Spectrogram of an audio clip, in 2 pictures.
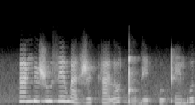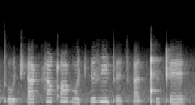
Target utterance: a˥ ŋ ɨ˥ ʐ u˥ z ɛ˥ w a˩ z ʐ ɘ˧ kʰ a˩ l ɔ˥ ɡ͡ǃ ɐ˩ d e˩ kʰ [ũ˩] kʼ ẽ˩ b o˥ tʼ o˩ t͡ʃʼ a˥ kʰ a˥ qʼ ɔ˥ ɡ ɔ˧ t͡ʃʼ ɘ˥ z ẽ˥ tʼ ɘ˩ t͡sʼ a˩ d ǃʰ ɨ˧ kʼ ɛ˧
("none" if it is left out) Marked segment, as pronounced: u˩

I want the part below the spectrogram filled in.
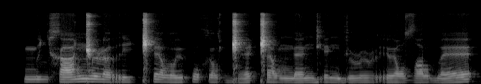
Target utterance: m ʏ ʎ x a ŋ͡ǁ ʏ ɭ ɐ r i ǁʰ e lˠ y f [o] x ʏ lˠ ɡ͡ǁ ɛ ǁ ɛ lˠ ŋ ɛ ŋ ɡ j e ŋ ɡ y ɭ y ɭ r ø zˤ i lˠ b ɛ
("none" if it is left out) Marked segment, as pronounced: o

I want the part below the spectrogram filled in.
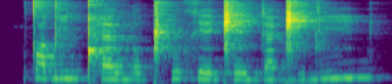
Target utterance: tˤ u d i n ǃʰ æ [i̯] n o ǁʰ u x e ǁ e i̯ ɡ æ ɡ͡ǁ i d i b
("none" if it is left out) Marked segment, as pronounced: u̯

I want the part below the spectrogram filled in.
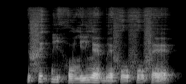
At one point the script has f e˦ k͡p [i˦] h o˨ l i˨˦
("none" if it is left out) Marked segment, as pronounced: i˧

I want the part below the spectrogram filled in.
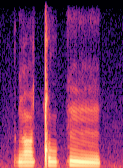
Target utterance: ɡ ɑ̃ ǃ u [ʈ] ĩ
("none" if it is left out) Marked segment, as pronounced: k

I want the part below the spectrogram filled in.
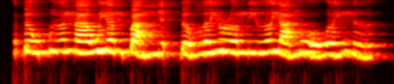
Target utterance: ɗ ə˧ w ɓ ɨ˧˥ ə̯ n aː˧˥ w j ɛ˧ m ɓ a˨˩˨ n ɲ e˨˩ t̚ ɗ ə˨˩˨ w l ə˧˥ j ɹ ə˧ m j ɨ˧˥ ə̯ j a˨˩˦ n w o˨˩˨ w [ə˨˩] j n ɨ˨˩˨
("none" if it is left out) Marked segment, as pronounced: ə˨˩˦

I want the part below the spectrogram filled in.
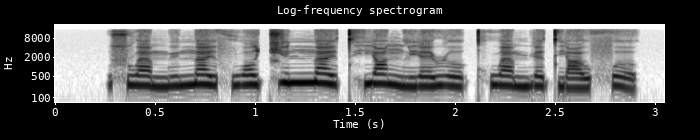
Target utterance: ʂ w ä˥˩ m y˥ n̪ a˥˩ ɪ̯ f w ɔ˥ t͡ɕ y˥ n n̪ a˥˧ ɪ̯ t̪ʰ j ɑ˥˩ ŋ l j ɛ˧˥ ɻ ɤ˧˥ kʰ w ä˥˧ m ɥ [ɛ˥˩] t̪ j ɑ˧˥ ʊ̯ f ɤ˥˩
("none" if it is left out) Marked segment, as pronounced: ɛ˥˩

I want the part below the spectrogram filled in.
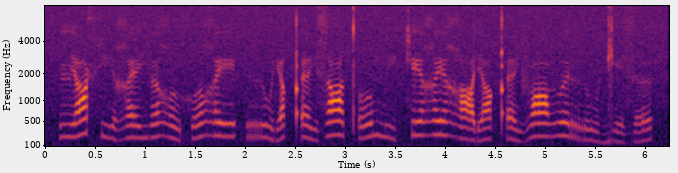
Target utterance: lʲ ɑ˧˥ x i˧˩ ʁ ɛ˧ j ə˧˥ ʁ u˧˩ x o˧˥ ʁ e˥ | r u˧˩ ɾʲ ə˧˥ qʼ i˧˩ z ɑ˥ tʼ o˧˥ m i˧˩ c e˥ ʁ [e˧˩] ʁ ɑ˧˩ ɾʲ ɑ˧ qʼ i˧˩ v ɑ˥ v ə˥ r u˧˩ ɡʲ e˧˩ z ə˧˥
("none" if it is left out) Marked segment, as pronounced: e˥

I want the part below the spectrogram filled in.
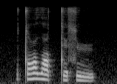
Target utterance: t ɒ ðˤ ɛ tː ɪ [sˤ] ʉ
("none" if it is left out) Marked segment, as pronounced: s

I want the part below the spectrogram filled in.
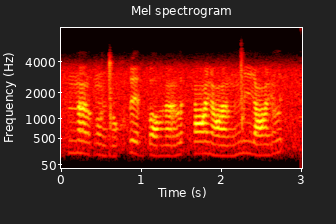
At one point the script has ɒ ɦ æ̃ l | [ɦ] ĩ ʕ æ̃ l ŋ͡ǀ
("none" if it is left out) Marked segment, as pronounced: ʕ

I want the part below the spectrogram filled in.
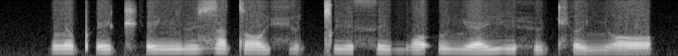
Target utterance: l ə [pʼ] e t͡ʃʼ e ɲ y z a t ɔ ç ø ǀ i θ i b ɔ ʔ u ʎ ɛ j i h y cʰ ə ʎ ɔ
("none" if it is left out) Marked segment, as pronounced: pʼ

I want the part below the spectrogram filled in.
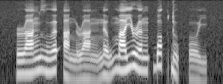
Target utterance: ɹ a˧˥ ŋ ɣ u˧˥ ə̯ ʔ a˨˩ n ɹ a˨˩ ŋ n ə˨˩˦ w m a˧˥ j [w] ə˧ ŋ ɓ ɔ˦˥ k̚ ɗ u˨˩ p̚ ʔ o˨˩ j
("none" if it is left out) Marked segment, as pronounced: ɹ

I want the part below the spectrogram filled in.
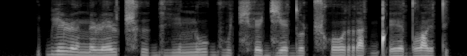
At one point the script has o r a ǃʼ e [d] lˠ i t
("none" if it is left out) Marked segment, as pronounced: d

